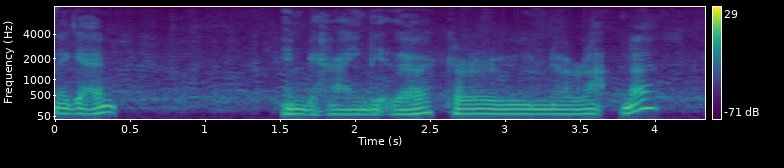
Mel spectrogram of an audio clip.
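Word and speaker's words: Karunaratne: in behind it there karuna Ratner or karat nuner as I was calling him yesterday occasionally oh dear Jimmy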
